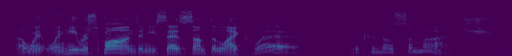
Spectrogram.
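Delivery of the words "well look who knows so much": put-on hushed, murmured Yiddish accent with swooping lilt. Retelling how Jesus answers a woman talking to him, Jesus with a Yiddish accent. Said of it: "Jesus will pick up a little bit of a Yiddish accent".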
